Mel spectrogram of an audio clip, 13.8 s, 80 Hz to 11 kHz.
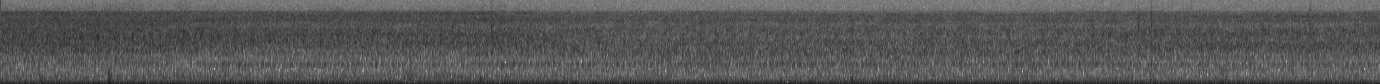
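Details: BMW E46 330ci that kept cutting out, after the sticking idle control valve was freed up and everything reassembled: a smooth, even idle holding steady throughout with no dips, stumbles or hunting; idling normally.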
